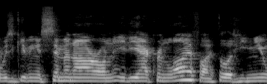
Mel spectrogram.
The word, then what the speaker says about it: Ediacaran: The pronunciation I've always heard is Ediacaran.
